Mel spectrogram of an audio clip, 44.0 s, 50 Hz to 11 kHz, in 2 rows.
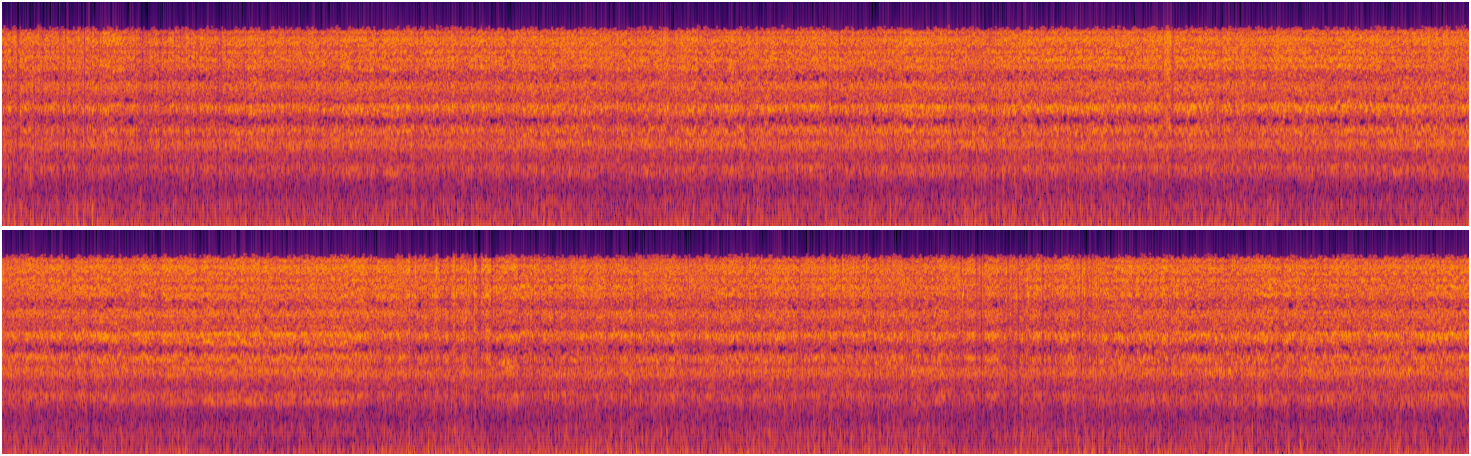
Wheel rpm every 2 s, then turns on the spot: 230, 230, 220, 220, 220, 210, 220, 220, 240, 230, 230, 220, 210, 220, 230, 230, 220, 230, 230, 230, 220, 220.
none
